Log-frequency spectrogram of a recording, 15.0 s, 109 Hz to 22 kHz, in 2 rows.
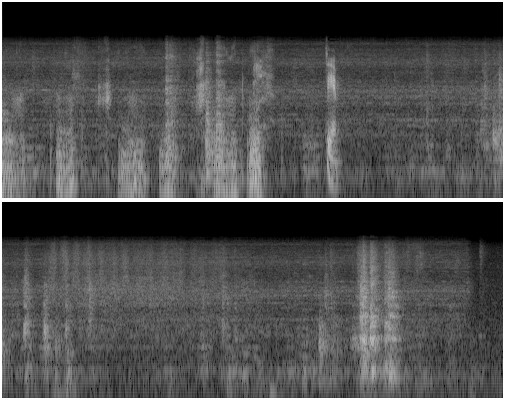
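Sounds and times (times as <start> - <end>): dog rubbing at scarf on carpet: 8.1 - 11.1.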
